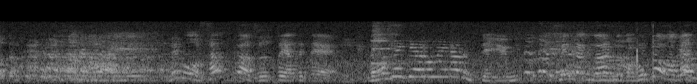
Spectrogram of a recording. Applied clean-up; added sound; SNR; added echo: none; Wild animals; 9 dB; reverberation time 0.3 s.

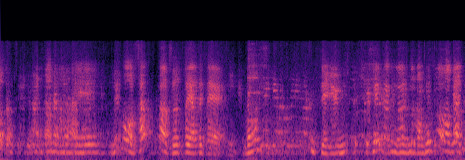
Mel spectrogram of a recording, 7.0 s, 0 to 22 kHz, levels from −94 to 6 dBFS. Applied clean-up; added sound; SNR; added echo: neural separator model SepFormer DNS4.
